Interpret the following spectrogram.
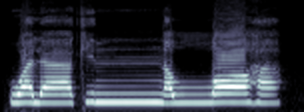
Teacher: جیسے کہ یہاں حرف نون ہے تو یہ 2 نون ہے، نون ساکن اور نون متحرک، اور کیونکہ تشدید زبر کا ہے تو لفظ الجلالہ کے لام کا حکم ہے تفخیم، تو ہم حرف اللام کو موٹی آواز میں پڑھیں گے · کلمت ولاکنہ میں حرف نون پہ تشدید ہے تو ہم 2 حرف کے برابر نون کو پڑھیں گے، کیونکہ تشدید کی اصلیت 2 حرف ہے.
